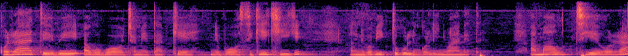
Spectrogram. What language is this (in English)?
Kalenjin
